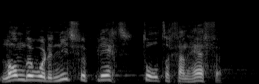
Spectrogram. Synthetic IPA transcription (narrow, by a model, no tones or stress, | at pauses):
lɑndəʋɔɹdənːitfəɹplɪχtːɔlˠtəχaːnɦɛfə̰n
